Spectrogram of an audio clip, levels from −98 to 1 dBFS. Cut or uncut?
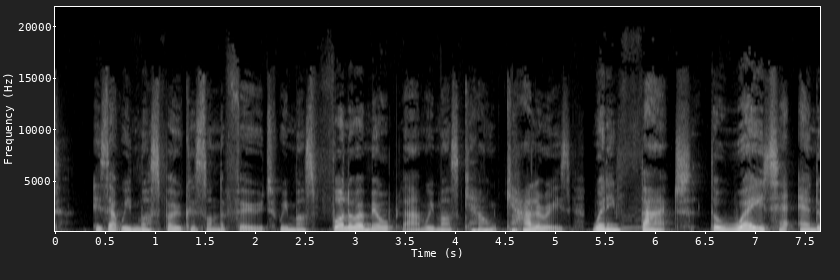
cut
